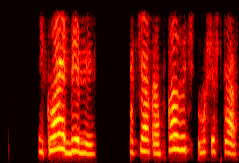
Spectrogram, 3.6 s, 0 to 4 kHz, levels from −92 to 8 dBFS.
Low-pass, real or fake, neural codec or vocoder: 3.6 kHz; fake; codec, 32 kHz, 1.9 kbps, SNAC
